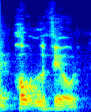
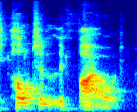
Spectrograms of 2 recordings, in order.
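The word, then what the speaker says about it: Poulton-le-Fylde: It was from someone else, because I just say Poulton Lefield. And they said, that's not how you pronounce it. So, okay, it's Poulton Lefield.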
